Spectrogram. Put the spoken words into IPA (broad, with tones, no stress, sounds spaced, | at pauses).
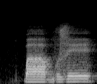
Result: k͡p aː˨ b ʊ˨ z e˦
